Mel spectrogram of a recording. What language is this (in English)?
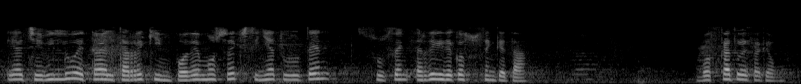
Basque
